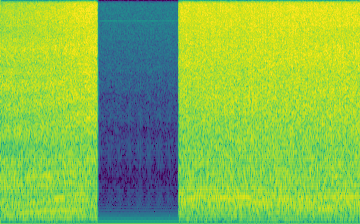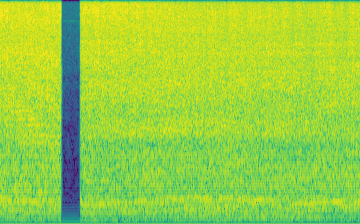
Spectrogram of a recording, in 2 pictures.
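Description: A field of open-wheel dirt modified race cars running hard around a dirt oval, a dense engine sound whose pitch wavers as the cars pass. The sound cuts out completely for about a second near the start and again briefly a little past midway.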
